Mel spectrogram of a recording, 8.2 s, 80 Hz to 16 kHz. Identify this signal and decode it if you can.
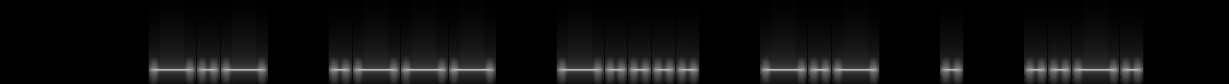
Morse code, heard as a keyed tone, about 15 wpm, spaced as for 11 wpm, 700 Hz. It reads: KJ6KEF
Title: USA Call Signs - 6 Characters - 2x Character Spacing - 15wpm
